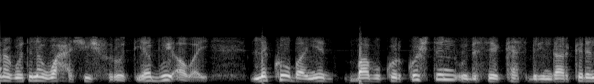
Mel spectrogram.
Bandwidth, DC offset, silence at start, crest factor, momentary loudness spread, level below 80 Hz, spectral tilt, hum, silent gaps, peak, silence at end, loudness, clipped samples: 3.9 kHz; under 0.1%; 0 s; 16 dB; 8 LU; -62 dBFS; -9.5 dB/octave; none; none; -4 dBFS; 0 s; -20 LUFS; under 0.1%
